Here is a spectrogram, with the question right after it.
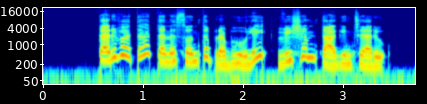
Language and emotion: Telugu, neutral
